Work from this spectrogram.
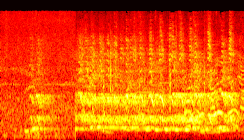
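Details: Siamangs Pete and Sapphire at Brevard Zoo singing in the morning from their island, throat sacs inflating: after a quieter start, loud wavering hoots and barks swell into a dense overlapping chorus.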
